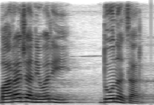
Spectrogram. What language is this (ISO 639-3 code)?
kok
